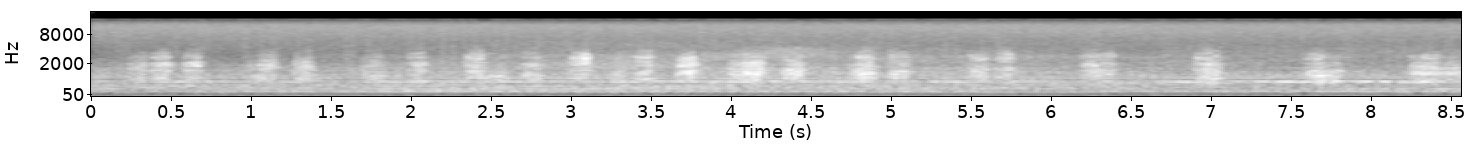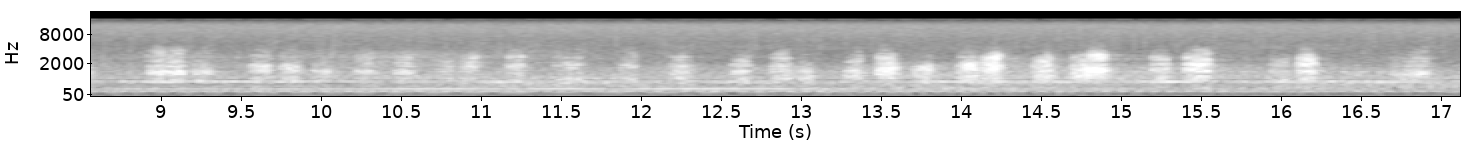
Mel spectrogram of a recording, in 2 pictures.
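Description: An aircraft's engines hum steadily as it taxis.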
